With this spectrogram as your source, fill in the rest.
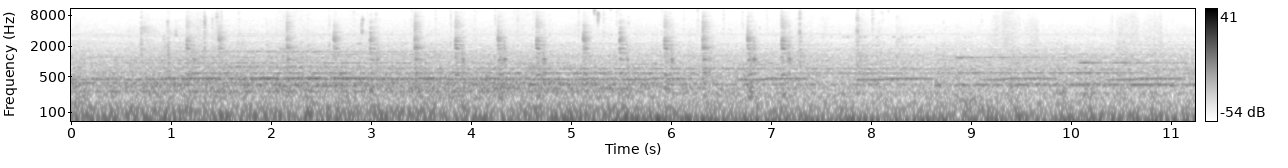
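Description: Footsteps clank on metal ladder rungs in a steady rhythm.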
